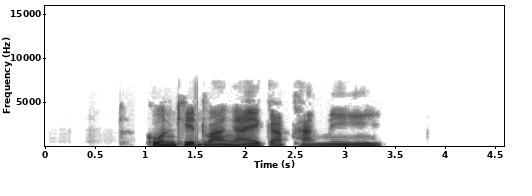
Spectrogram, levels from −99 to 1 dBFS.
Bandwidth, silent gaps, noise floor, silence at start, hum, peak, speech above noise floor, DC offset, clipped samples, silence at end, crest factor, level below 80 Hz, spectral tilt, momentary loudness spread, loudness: 7 kHz; none; -51 dBFS; 1 s; none; -2 dBFS; 35 dB; under 0.1%; under 0.1%; 1.25 s; 18 dB; -58 dBFS; -7.5 dB/octave; 9 LU; -17 LUFS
